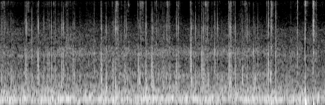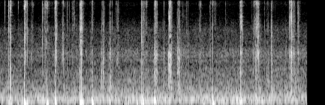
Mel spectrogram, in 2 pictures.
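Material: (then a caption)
Concrete. Nails and fingertips scratch and tap the rim and side of a large, heavy, solid-walled grey concrete plant pot with a rough, porous surface. A steady low, gritty scratching fills the first half, then quick, sharp, bright taps and clicks pop out over it at an irregular pace until the clip ends.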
